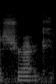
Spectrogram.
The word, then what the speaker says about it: Shrek: it looked like Sheek I have pronounced it Sheek ever since because it was dery she I don't know what to think about Shrek movies cuz the first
